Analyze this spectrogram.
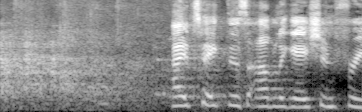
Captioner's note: laughter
